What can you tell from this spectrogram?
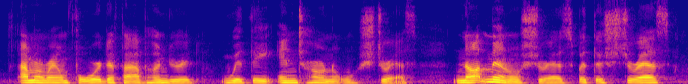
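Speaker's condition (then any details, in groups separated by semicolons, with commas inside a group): ALS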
